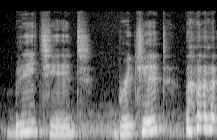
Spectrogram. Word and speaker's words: Brigid: Okay, so let's see what Bridget is bringing through for you. Thank you, Divine. Trust the healing energy of the goddess. Cross the threshold. Bridget, pronounced Bridge in Irish, or Bridget in English.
